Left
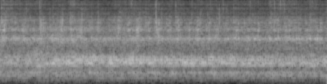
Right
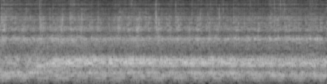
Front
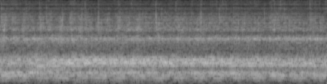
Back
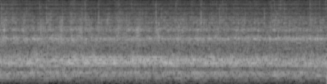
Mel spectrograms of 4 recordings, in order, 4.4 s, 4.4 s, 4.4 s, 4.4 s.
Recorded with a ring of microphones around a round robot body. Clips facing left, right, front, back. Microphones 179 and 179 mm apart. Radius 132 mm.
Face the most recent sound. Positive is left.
No sound to turn to.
